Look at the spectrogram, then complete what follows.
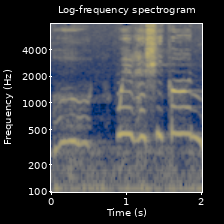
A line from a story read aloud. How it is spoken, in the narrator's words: they cried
